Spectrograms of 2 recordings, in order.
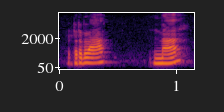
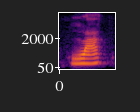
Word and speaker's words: รักนะ: But as you can see that normally Thai people, we don't like to pronounce the word rrr like that, you know, ra rrr. We don't like the sound. It doesn't sound very natural for us. So we tend to say lak. We pronounce it that L, rak na, like this, more, and it sounds more natural as well.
